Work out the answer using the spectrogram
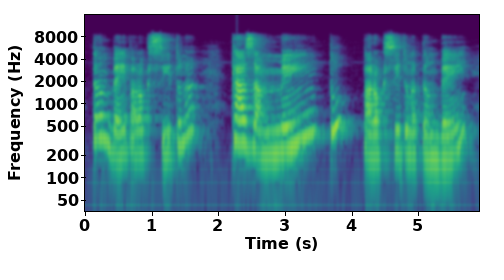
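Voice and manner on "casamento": "Casamento" slowly, MEN drawn out; teacher's long stress on MEN in "Casamento"; tonic syllable stressed. Shown as a demonstration. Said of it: "fala com mais intensidade".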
